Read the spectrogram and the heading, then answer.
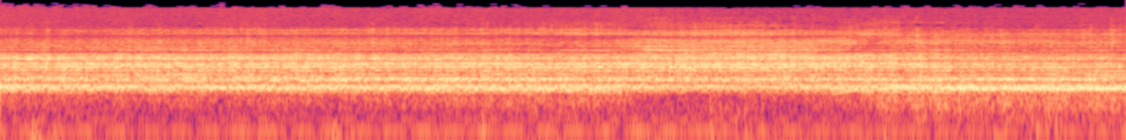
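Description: A huge crowd at a final rock concert in Kingston roars in a dense, unbroken wash of noise, loud and steady throughout, with no single voices standing out, almost like crashing surf.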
